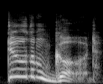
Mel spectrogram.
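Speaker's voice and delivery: high, loud and hearty; hearty exclamation. Acted. Bertie urging the carol outing, high hearty exclamation. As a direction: say it out boldly, high-pitched. Excited character calling out.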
